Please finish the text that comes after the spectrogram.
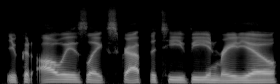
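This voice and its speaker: Male co-host, fairly deep and crisp, informal agreeable game talk, recorded close and dry. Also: flat delivery, normal speed, dry recording. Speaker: podcast co-host. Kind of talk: casual video game discussion.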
